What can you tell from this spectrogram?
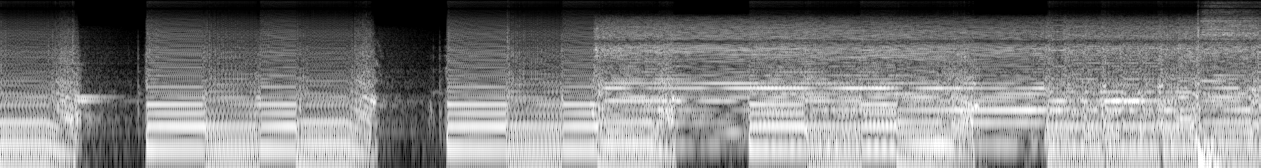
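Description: Rock music: a distorted electric guitar playing held chords. It breaks off briefly twice in the first few seconds and grows fuller about six seconds in.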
